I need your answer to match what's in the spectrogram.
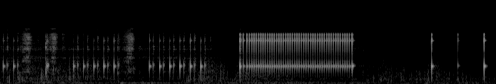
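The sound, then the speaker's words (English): A telephone rings as if heard through the line while someone calls the guard at the gate: quick trilling bursts, then one long steady ring, followed by a few sharp clicks. No voices are heard. “You wait another half minute and then pick up the phone and call the guard at the gate.”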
